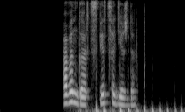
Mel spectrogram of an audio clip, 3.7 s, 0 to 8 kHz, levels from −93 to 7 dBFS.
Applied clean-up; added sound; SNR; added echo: neural mask model DeepFilterNet 3.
